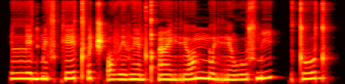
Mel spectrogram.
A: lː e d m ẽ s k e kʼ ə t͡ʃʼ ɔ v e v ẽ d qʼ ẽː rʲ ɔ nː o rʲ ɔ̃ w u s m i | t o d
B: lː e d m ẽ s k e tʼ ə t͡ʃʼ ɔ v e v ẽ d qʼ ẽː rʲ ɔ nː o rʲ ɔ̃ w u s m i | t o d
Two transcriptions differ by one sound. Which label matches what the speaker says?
B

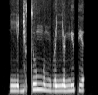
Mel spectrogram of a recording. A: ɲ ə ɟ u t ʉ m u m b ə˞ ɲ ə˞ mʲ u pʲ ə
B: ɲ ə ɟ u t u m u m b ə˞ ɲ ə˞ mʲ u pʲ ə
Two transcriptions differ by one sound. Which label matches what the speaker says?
B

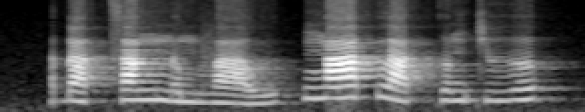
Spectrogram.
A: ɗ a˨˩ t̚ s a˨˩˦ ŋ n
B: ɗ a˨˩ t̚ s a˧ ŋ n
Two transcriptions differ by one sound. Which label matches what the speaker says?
B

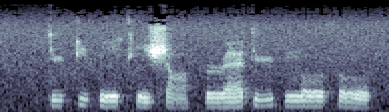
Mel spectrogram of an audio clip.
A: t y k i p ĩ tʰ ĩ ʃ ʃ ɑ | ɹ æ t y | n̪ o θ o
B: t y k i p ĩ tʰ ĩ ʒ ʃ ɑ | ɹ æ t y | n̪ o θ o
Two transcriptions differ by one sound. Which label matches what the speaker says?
B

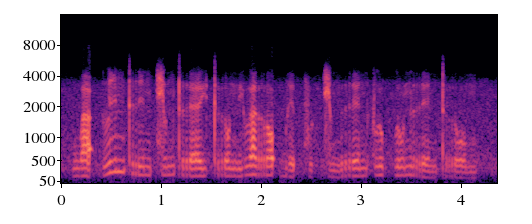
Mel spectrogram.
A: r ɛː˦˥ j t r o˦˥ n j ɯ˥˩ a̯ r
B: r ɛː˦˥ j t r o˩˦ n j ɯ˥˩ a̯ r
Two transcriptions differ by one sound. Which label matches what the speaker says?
A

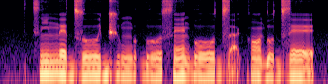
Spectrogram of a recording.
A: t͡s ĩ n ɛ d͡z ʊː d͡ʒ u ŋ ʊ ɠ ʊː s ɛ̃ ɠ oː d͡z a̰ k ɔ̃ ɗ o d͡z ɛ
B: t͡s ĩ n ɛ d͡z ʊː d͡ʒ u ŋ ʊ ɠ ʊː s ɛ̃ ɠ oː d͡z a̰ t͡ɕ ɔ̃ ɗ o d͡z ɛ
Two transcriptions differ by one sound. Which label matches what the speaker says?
A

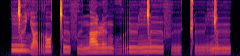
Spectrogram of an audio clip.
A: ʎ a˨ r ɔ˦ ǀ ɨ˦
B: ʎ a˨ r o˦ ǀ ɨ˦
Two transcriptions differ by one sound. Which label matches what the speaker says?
A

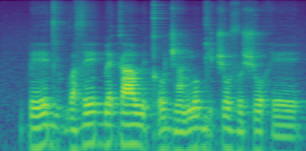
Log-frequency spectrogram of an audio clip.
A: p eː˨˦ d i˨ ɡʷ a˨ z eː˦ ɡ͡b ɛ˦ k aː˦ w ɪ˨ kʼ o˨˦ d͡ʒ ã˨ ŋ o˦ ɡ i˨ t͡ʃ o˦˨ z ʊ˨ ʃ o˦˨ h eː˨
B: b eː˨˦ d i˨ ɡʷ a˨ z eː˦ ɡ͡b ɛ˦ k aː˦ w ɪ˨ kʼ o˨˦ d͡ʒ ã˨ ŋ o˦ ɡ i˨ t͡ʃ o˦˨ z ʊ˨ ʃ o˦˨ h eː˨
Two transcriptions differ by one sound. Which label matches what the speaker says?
A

